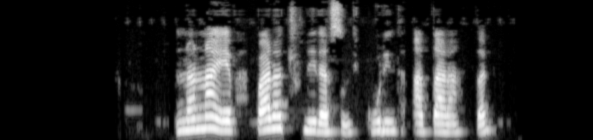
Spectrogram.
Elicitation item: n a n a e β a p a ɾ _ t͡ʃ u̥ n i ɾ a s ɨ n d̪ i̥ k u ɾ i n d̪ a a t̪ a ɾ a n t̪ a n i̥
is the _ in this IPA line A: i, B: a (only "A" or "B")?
B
